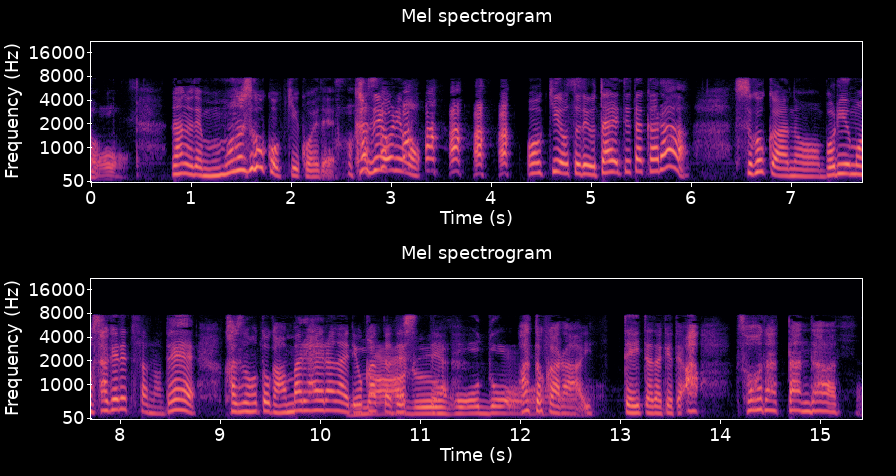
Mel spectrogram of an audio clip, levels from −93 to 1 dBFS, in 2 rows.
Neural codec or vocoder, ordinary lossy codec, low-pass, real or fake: none; none; none; real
